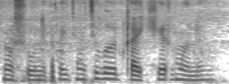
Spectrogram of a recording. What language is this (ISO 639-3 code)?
brx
